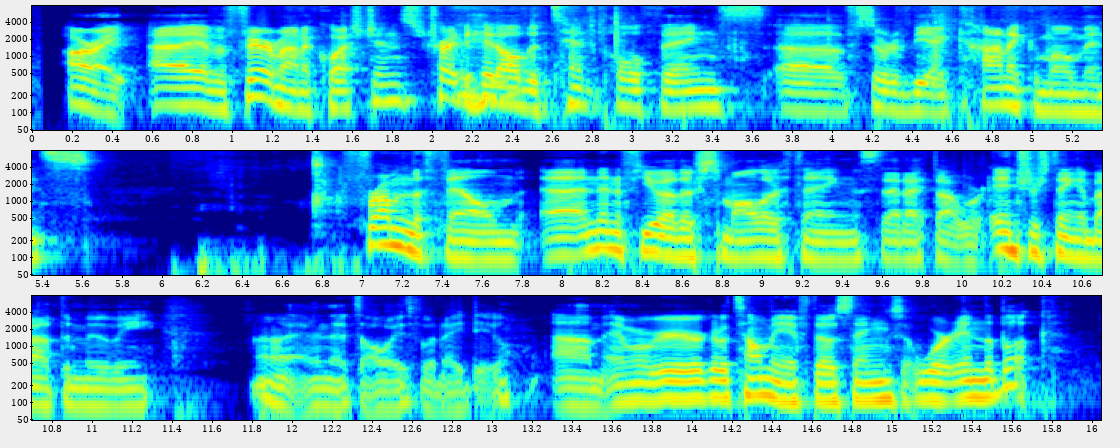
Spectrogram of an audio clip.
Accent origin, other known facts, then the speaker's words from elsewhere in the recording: Midwest, United States; we're from the Midwest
